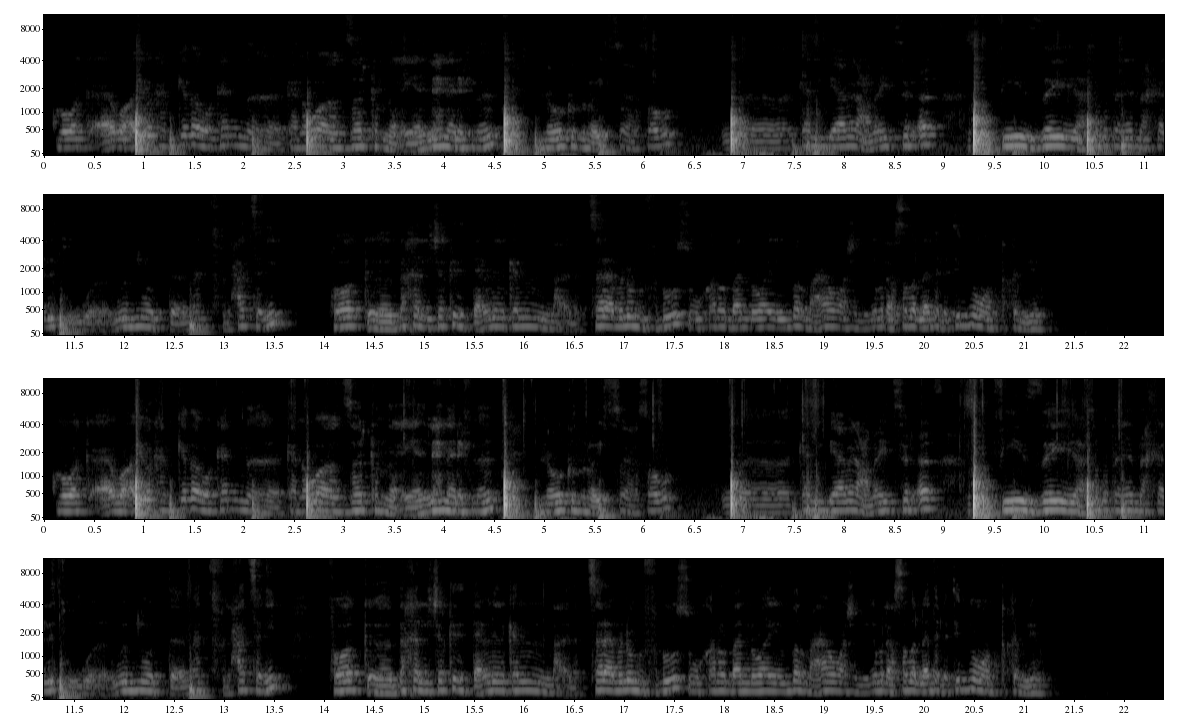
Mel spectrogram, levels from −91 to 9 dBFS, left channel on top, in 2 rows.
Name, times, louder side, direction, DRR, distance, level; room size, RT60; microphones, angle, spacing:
voice 1, 0.1-6.3 6.8-9.2 9.4-13.8 14.1-21.2, right 2 dB, 40° right, 6 dB, 1.6 m, -53 dB
sound 1, 0.9-1.4 2.1-2.9 3.6-3.9 4.6-5.8 6.1-6.3 6.6-7.9 9.2-11.0 11.3-11.6 12.6-12.8, right 3 dB, 65° right, 0.8 m, -37 dB
13.5 x 7.0 x 3.5 m, 0.29 s
head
